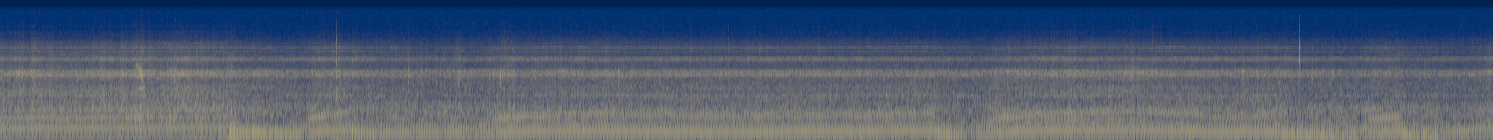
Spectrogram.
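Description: ATV engine running while riding, its note dropping and rising several times as the throttle is eased off and opened again.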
